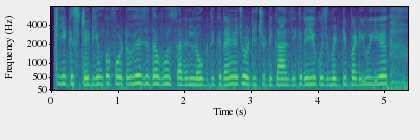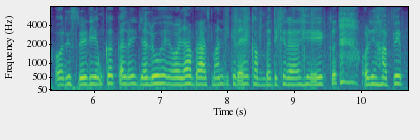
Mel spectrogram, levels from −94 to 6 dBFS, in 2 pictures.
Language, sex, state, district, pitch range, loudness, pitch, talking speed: Hindi, female, Uttar Pradesh, Jalaun, 235-260 Hz, -18 LUFS, 245 Hz, 245 wpm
